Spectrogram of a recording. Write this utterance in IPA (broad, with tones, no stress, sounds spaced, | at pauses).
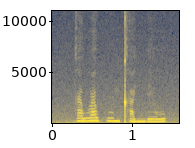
k a˩˧ w ʋ a˥˨ w p uː˧˩ m kʰ a˩ j ŋ e˩˧ w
